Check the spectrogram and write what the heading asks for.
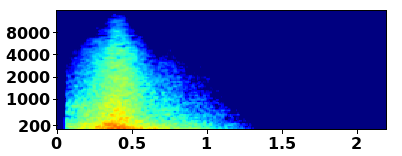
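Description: Intro whoosh sound effect: a single swish with a deep low end that swells and fades out within about a second.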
